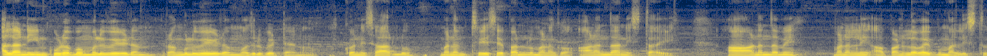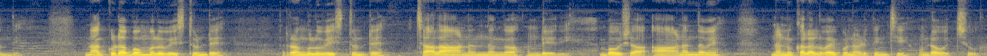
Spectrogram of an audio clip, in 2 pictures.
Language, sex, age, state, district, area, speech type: Telugu, male, 18-30, Telangana, Komaram Bheem, urban, spontaneous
